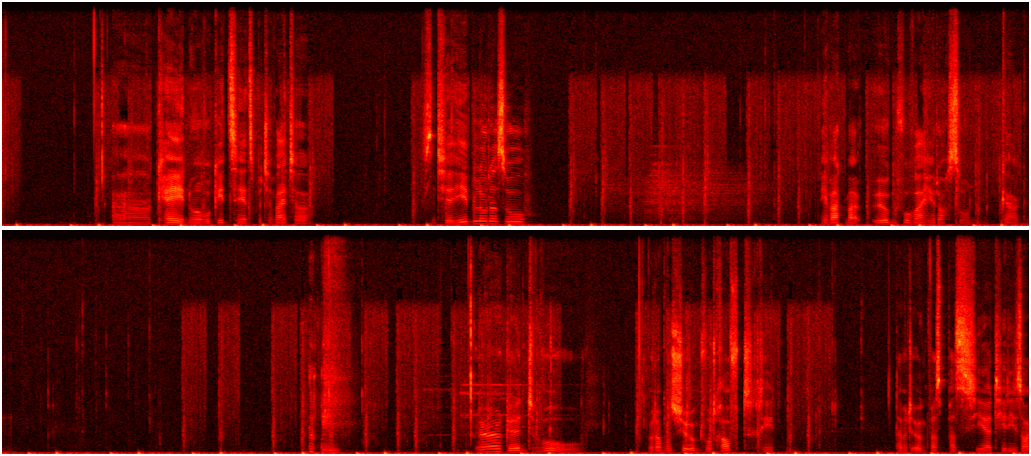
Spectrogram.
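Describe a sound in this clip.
Footsteps thud quickly and steadily on a hard floor.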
